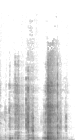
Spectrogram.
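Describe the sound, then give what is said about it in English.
Crisp, crackly crunches of someone biting into Pappy & Company Barrel Aged Nib Brittle, a few bursts with one loudest snap midway, followed by softer chewing crackles, no talking. “We're going to do a bite of that and a sip of the Pappy, and it should taste nothing like.”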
